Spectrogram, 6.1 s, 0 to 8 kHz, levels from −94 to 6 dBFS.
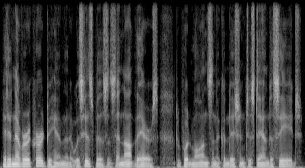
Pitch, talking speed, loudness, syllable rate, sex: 85 Hz, 235 wpm, -19 LUFS, 5.7 syllables/s, male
